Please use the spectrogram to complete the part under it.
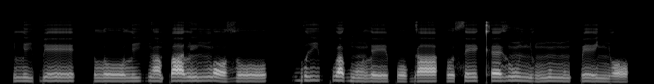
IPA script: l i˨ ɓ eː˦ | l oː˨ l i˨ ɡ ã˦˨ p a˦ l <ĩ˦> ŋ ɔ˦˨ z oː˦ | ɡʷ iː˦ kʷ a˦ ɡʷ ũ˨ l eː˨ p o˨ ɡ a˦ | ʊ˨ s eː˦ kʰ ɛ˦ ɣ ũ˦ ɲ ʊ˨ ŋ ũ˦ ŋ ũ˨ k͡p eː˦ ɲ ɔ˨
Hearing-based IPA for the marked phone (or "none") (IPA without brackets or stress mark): ĩ˦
